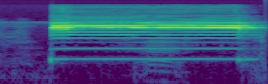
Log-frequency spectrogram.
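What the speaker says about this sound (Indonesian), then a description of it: "klaksonnya harus nyala ya, sebagai alarm seperti itu" A Yamaha NMAX horn triggered by a Protech smart key alarm blares in one sustained, loud, close honk lasting about two seconds after a quiet start, then cuts off.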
